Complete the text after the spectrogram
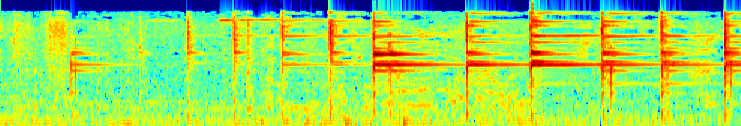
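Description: A blacksmith's hammer strikes metal about a dozen times at a blacksmith's stall at an Easter market, where craftsmen make horseshoes and bells over a blazing fire. The strikes come in an uneven rhythm, each leaving a bright, high ringing tone, growing louder and more regular toward the end.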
